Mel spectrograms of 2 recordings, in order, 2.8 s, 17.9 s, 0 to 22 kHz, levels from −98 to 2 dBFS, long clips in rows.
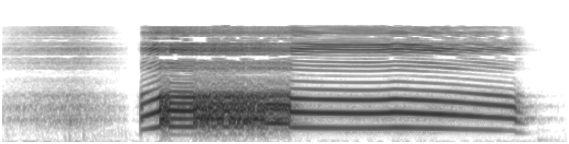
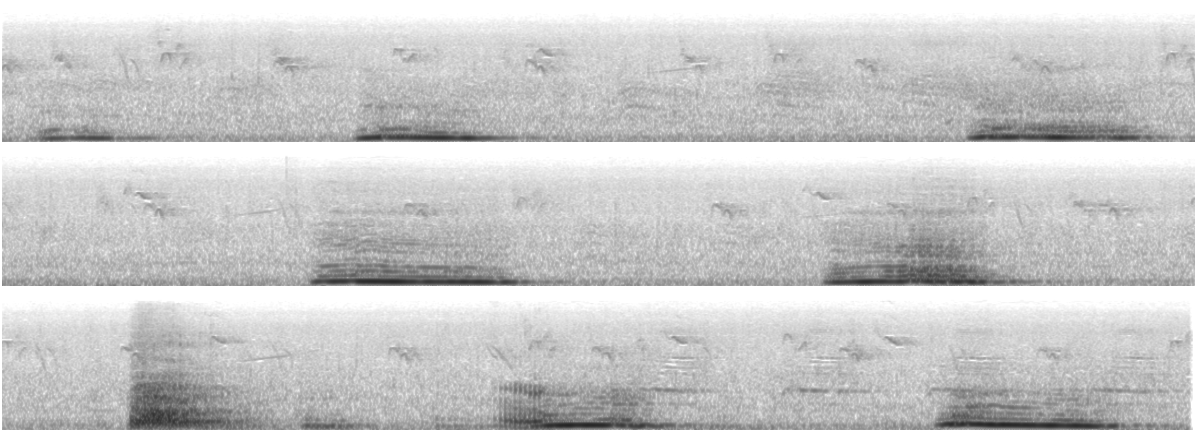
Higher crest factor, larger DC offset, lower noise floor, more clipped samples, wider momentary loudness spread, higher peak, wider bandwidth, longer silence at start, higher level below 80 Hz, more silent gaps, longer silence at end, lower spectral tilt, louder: about the same, 14 dB vs 18 dB; neither; second, -48 dBFS vs -54 dBFS; neither; second, 8 LU vs 22 LU; about the same, -6 dBFS vs -8 dBFS; first, 11.5 kHz vs 7.6 kHz; first, 0.7 s vs 0.2 s; second, -80 dBFS vs -56 dBFS; neither; about the same, 0.25 s vs 0.2 s; second, 3 dB/octave vs -9.5 dB/octave; first, -18 LUFS vs -24 LUFS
